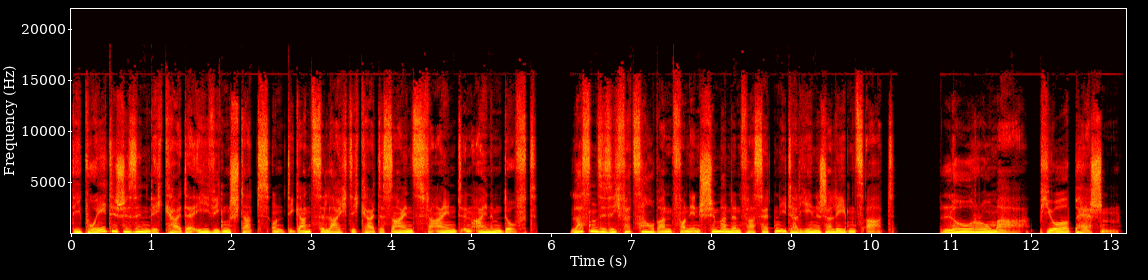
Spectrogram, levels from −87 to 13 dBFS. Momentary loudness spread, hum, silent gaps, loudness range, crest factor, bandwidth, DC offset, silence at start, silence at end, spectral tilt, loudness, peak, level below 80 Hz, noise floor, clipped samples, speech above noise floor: 6 LU; none; 5.86-6.23 s, 10.34-10.85 s; 2 LU; 10 dB; 16.5 kHz; under 0.1%; 0 s; 0.1 s; -4.5 dB/octave; -19 LUFS; -10 dBFS; -44 dBFS; -51 dBFS; under 0.1%; 32 dB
